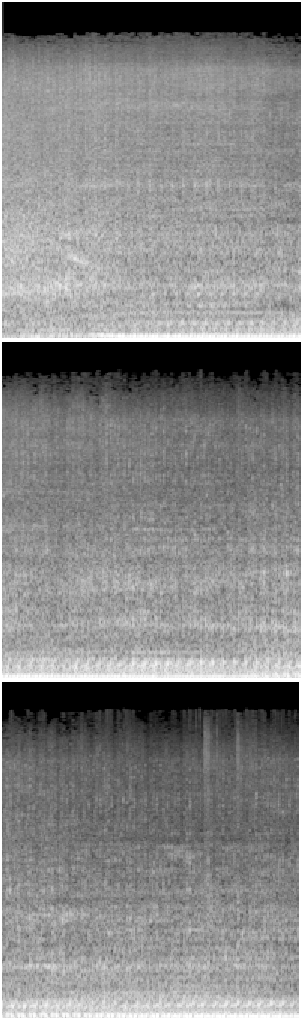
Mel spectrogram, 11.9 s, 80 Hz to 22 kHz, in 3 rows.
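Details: 1969 Ford F100, believed 302 V8, C4 automatic, idling: loud steady idle with a raw puffing beat around 200 pulses a minute; exhaust leak, passenger-side pipe cut or rusted off, mufflers need replacing.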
